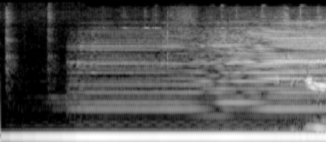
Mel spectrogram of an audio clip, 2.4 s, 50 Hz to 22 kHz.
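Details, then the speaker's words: JBL SRX800 series speaker playing a loud ~200 Hz test tone: a harsh buzzing edge comes from loose panel knobs and metal tabs rattling. Pulling the knobs off stops it at that level. "And then as we turn up the volume, you can hear the rattling, these things here. Can't really see it shaking on the phone, but those are what rattles there."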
